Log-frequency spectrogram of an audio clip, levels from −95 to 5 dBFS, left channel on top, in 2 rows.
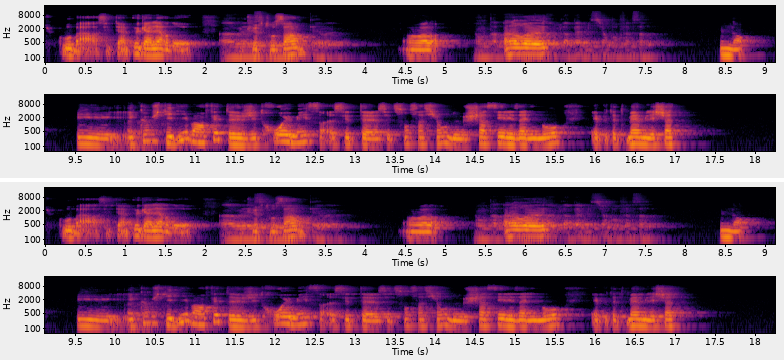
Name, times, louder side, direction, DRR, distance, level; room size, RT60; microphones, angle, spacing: voice 1, 0.2-1.8 2.6-3.3 4.5-4.9 5.7-6.3 8.4-8.7 9.5-15.6 16.0-17.0, left 3 dB, 75° left, 9 dB, 0.8 m, -28 dB
voice 2, 2.2-3.6 5.4-7.6 10.0-10.5, equal, 15° left, -1 dB, 5.6 m, -42 dB
14.0 x 13.0 x 7.9 m, 0.72 s
head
